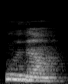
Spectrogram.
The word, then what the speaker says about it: Houdin: Decime cómo se dice en francés. Houdin. Houdin. No lo voy a decir así, obviamente. Así que va a ser Robert Houdin.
